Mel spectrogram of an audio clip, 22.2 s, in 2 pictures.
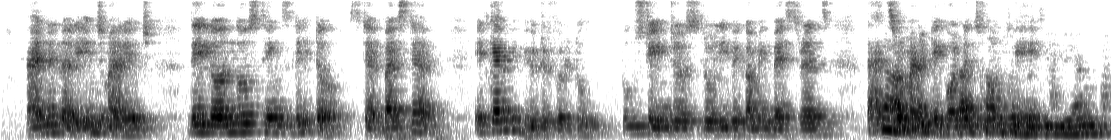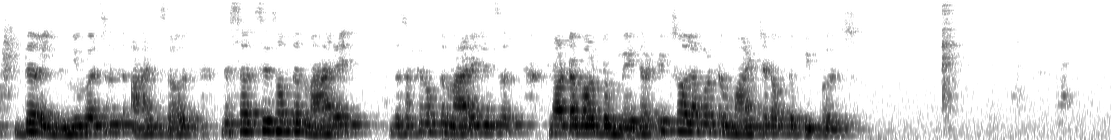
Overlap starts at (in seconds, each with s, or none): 8.8 s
